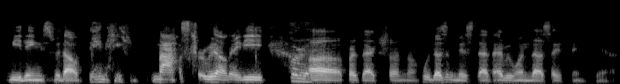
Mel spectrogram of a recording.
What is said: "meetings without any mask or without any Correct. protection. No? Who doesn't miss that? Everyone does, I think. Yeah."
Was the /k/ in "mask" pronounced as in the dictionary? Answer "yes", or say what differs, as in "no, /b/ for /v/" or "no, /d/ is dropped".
yes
